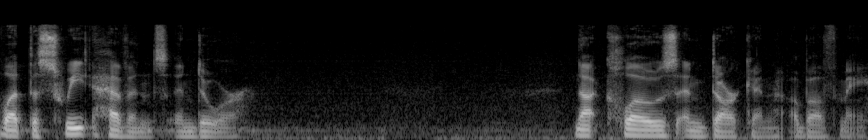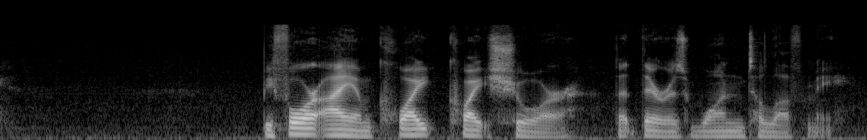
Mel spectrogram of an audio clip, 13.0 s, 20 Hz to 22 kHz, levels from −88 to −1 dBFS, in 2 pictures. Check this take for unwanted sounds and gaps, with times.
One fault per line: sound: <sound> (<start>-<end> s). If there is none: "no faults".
no faults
